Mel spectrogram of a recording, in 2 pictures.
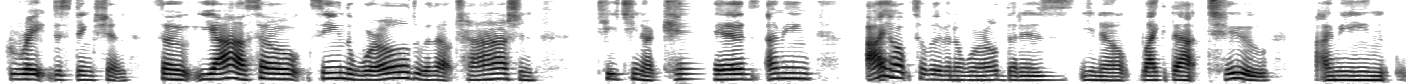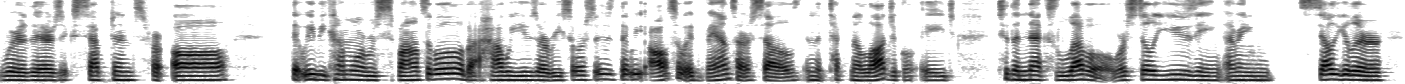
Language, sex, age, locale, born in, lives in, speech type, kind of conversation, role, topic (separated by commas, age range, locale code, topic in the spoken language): English, female, 60-64, en-US, United States, United States, conversation, podcast, host, What inspires your vision for a better future?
